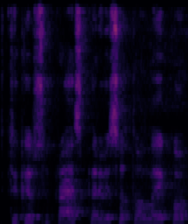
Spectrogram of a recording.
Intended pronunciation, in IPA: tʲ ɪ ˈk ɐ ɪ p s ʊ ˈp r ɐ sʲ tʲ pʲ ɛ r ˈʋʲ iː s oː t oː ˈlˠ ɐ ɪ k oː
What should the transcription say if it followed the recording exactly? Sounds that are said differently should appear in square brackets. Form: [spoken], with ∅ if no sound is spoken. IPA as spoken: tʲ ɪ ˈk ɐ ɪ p s ʊ ˈp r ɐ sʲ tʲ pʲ ɛ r ˈʋʲ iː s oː t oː ˈlˠ ɐ ɪ k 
